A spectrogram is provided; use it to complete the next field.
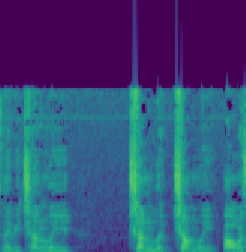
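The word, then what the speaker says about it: Chumley: chun lee chun li chum lee i always say i always always mispronounce his name and call him chun li even though that's not what it is get your game on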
